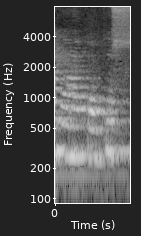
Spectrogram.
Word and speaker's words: monococcus: bulat cuman satu bulatannya namanya monococcus dibacanya monokokus Ya monococcus tapi monokokus kalau yang buletannya dua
